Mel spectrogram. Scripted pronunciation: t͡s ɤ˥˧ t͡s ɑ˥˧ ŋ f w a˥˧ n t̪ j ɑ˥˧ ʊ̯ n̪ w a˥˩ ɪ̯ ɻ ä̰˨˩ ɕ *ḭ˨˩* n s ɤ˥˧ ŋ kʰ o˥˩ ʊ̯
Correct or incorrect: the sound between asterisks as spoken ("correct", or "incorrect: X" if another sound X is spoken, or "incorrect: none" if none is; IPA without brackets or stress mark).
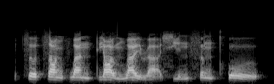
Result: incorrect: i˧˥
